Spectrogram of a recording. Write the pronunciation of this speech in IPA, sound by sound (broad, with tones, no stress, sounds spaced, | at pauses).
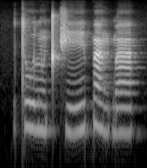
t o˧ l ũ˨ t t͡ʃ eː˨˦ p ã˧ ɡ͡b ã˧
